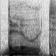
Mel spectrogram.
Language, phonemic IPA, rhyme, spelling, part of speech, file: German, /bluːt/, -uːt, Blut, noun, De-Blut.ogg
- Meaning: blood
